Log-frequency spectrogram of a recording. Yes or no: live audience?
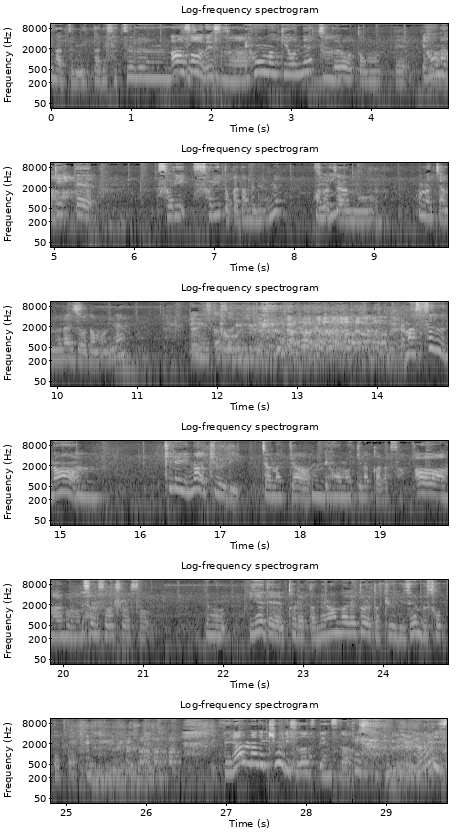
yes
